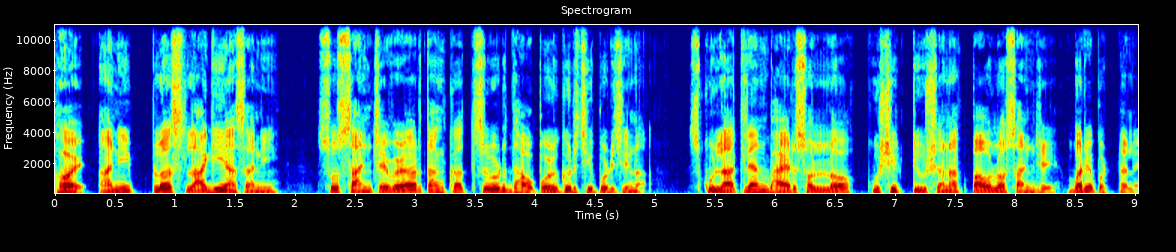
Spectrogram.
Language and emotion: Goan Konkani, neutral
